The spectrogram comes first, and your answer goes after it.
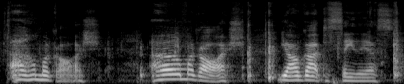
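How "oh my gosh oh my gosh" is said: voiced, amazed exclamation; excited. Real, not acted. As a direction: let the wonder out aloud. Gasping at unboxed gift.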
